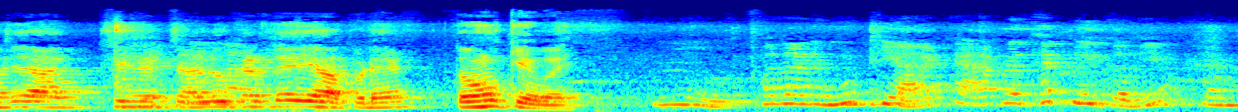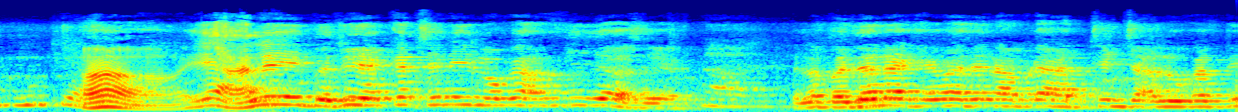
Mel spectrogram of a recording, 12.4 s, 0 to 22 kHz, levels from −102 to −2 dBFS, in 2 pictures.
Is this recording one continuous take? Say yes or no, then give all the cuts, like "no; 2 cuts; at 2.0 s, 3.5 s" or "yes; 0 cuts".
yes; 0 cuts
